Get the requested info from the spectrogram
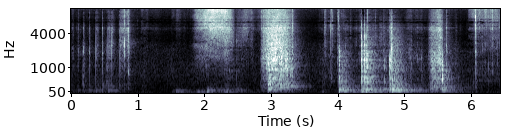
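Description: Hand handling sounds: a quick rattle of light clicks and paper rustling, then several harsh ripping bursts as double-sided tape is pulled off the roll and pressed onto a plywood sheet, the loudest about three seconds in.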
